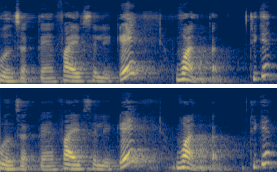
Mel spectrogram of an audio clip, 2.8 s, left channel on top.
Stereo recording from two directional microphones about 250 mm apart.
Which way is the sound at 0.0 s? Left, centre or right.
Left.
